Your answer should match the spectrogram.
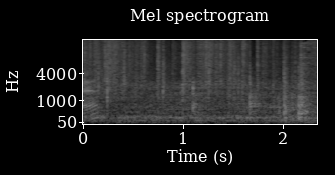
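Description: Boiled gnocchi sizzling in a hot nonstick frying pan, with steady crackling as they are stirred around with a utensil.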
